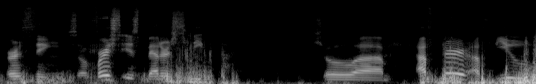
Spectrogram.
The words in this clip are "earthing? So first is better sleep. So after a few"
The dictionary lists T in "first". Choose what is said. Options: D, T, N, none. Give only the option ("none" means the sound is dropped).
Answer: T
